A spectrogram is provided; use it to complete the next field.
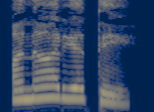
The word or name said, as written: ಅನಾರ್ಯತೆ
